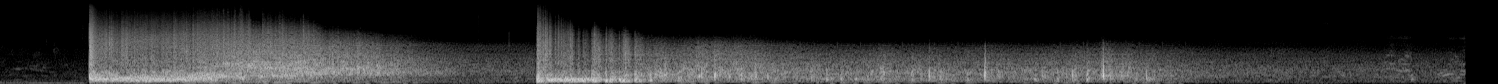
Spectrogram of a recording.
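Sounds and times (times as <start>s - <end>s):
bombing: 0.9s - 12.1s
several fighter planes: 2.2s - 14.7s.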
